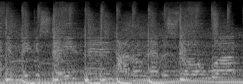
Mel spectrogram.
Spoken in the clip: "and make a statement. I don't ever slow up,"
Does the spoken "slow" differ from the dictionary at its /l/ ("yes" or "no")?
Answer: yes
